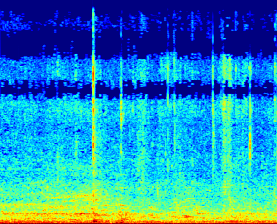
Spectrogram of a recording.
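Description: A steady low engine hum with a few faint light clicks over it.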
